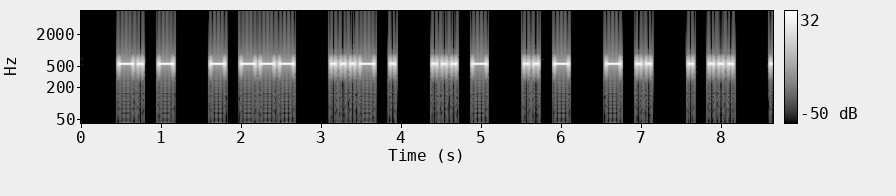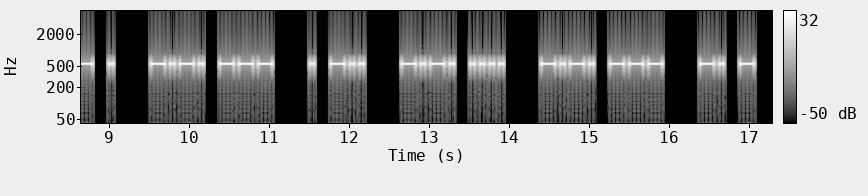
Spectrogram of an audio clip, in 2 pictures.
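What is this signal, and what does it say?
Morse code, heard as a keyed tone, about 20 wpm, 550 Hz. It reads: NT TO VE ST IT TI ES TE CO ED CH CO NT
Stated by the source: Morse drill of two-letter n-grams at 20/18 WPM (Farnsworth), from KK7RR.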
